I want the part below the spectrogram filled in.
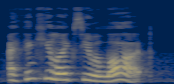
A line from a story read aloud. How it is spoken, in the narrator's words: Silphiel giggled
